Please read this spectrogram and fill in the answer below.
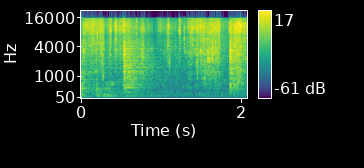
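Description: Aluminium foil crinkling and crackling as hands press it flat into a metal smoker pan and crimp its edges down.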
